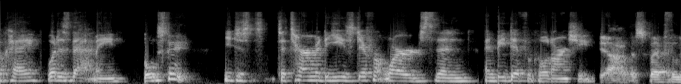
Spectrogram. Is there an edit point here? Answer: yes; 4 cuts; at 1.3 s, 2.0 s, 4.8 s, 5.9 s

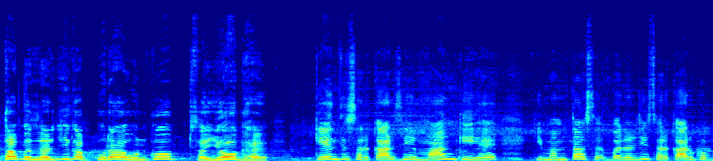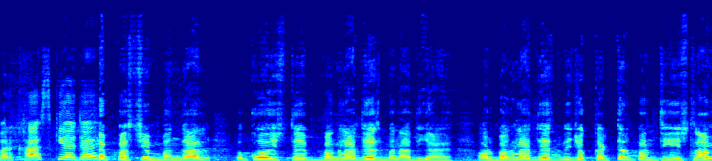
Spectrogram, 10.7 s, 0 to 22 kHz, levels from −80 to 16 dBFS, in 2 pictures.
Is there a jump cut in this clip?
yes; 2 cuts; at 2.1 s, 6.1 s

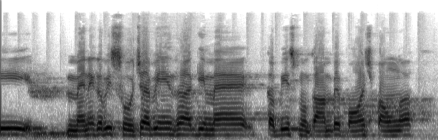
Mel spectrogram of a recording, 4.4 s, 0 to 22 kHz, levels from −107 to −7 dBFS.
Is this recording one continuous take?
yes; 0 cuts

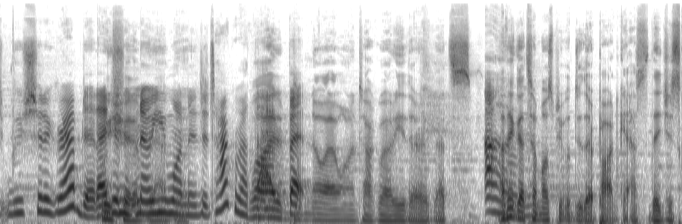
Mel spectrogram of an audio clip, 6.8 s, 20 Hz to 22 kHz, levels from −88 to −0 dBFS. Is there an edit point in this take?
no; 0 cuts

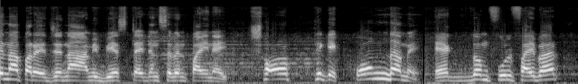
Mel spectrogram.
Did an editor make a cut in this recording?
yes; 1 cut; at 4.2 s

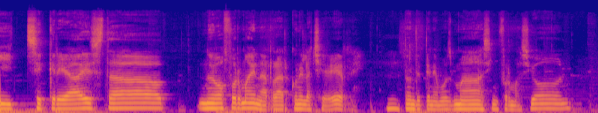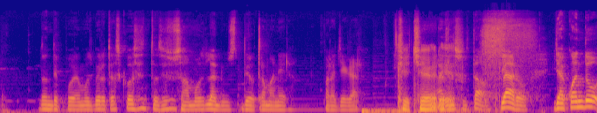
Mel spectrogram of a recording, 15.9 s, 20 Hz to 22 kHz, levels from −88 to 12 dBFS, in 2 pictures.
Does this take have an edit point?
no; 0 cuts

